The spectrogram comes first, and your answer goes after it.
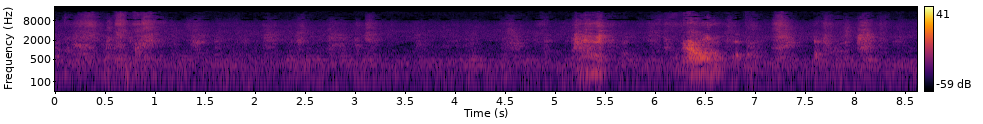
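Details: Three pet dogs, including a puppy, playing together indoors. Steady panting and scuffling give way to a short bark-like burst, then a sharp rising yelp near the end. A woman talks to the dogs.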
